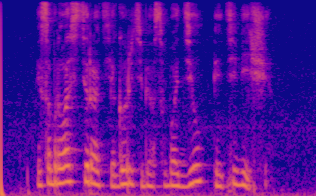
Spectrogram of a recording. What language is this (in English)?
Russian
